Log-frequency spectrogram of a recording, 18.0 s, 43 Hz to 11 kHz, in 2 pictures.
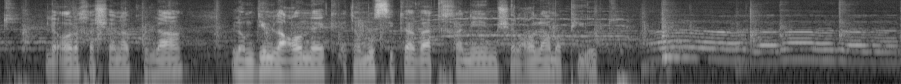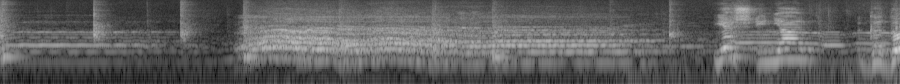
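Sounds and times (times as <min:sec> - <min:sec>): choir singing together: 0:00.0 - 0:18.0
percussive hits: 0:10.8 - 0:16.0.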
